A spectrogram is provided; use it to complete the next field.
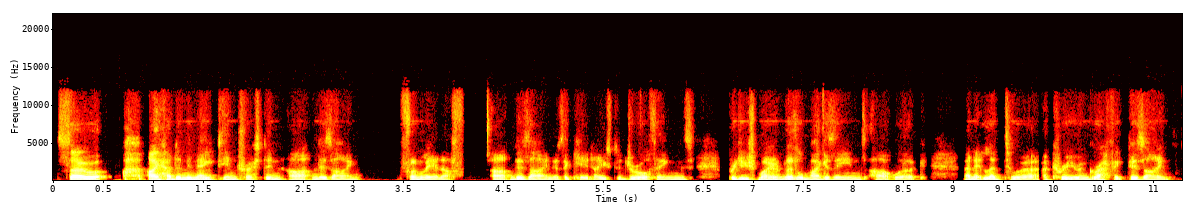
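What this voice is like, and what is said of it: British (UK) accent. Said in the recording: “I hail from the UK, as you'll be able to tell from the accent.”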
